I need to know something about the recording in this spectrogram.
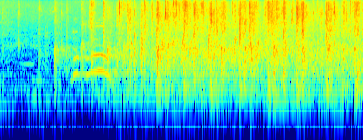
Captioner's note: applause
